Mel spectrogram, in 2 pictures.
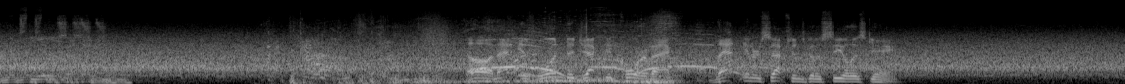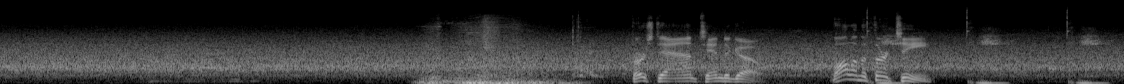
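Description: A large crowd cheers and roars steadily in a big open stadium.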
